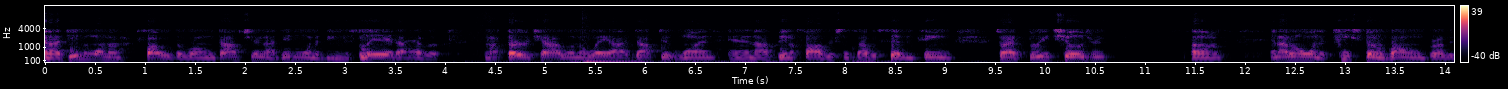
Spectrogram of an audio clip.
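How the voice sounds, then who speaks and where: A man with a Southern US accent speaks at a moderate pace and medium pitch, with ordinary pitch variation. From Tennessee, US South. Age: 20s. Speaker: caller. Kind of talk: call-in question on a religious broadcast.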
